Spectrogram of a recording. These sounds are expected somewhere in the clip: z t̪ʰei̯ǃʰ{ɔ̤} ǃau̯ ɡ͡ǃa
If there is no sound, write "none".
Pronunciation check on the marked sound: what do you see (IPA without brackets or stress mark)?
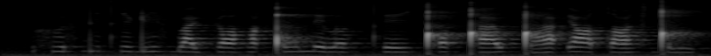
ɔ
